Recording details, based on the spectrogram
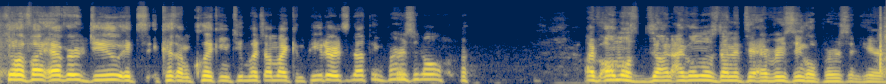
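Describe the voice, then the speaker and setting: A man hosting a casual sewing livestream, chatty and apologetic, laughing often, his voice a little hoarse. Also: high-pitched, moderate pace, noisy background. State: slightly hoarse, losing his voice.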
